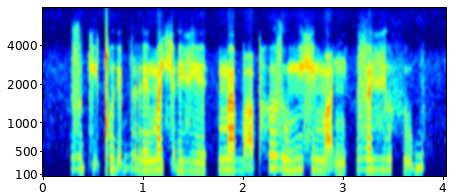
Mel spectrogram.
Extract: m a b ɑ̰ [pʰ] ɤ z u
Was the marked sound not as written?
no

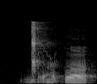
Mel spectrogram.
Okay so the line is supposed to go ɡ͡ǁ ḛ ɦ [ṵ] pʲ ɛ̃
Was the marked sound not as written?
yes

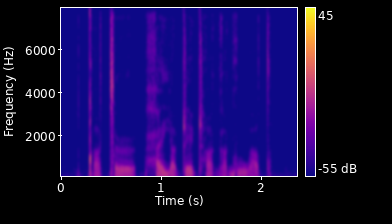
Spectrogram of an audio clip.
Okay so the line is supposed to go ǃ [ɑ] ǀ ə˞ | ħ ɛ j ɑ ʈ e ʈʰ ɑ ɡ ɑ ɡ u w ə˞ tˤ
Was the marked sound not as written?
no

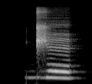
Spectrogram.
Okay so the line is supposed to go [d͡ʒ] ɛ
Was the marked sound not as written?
no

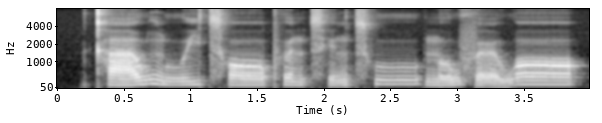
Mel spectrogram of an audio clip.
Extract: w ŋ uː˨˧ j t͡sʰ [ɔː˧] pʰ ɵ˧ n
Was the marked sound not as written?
yes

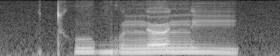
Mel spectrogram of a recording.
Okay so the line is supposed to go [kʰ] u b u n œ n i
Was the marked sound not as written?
yes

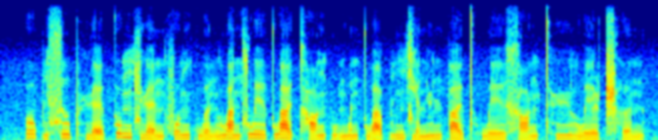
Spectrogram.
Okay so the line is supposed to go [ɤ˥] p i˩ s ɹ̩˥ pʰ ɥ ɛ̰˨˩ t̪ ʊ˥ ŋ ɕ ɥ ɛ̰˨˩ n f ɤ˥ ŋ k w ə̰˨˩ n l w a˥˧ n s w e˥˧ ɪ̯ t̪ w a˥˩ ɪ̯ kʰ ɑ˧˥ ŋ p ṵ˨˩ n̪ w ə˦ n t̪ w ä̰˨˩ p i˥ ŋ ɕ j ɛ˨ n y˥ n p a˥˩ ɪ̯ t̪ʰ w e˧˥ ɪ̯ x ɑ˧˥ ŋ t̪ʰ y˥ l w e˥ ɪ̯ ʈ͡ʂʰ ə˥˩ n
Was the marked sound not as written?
yes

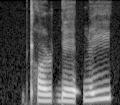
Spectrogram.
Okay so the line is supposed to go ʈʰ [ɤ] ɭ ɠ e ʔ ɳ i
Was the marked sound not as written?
yes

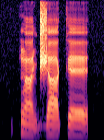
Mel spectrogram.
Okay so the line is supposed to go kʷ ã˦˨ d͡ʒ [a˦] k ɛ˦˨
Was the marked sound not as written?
no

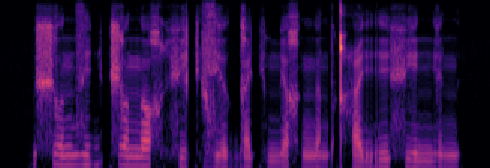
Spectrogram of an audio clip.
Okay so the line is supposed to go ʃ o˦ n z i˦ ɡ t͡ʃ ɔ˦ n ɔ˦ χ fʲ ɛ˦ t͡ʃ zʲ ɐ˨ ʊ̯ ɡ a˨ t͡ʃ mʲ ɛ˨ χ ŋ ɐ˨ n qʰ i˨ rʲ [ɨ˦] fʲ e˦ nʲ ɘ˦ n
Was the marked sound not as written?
no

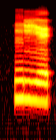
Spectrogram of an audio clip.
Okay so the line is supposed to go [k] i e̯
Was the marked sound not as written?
yes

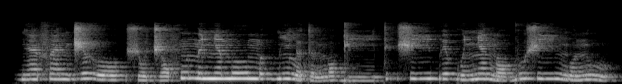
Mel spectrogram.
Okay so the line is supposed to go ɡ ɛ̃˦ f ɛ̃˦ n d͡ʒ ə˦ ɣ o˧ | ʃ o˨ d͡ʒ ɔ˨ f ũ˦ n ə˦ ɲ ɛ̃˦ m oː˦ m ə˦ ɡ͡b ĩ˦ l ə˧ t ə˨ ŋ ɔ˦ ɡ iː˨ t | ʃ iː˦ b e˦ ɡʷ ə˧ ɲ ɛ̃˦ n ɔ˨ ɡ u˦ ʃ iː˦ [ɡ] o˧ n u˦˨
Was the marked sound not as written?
yes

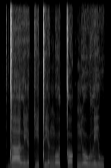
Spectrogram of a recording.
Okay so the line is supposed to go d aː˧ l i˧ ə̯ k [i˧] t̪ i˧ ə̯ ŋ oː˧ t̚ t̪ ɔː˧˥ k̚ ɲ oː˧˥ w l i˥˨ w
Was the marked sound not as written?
no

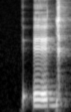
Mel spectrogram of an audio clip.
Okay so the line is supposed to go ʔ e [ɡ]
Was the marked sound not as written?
no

